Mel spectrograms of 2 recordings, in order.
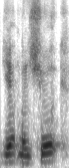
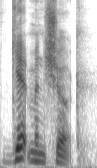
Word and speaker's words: Getman-Shook: Tucker Wadsworth, who's going to anchor our line, and 2 quarterbacks, Getman-Shook and Knox Cooper. So a lot of I'm, leadership. I'm glad you pronounced that last name because I've seen that last name.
